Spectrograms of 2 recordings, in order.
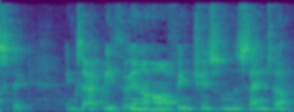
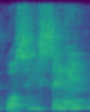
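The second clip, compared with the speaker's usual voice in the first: put-on much higher, puzzled old Nan; 11 semitones higher than usual. Nan asks the family about the record, high and puzzled. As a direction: pitch up into a bewildered grandmother. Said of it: "Nan says".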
